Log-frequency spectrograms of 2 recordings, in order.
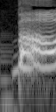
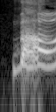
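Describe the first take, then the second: First: The bark sounds sad and gloomy. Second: The bark sounds happy and cheerful.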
